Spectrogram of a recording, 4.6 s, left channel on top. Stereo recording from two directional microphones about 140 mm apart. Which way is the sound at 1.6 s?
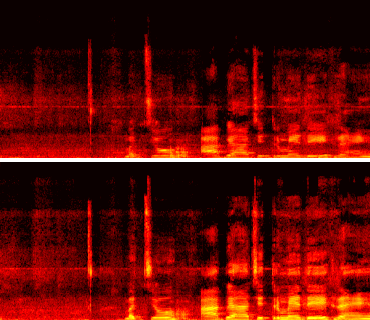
50° right (ahead or behind).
